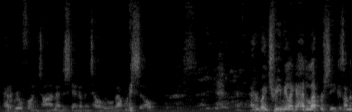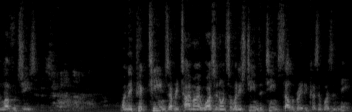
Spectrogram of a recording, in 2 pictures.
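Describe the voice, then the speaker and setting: A man preaching in a church, telling a story with sudden drops into whispers and bursts of loud exclamation. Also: fairly high pitch, fairly even intonation, brisk, background noise. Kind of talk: sermon storytelling. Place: church hall.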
